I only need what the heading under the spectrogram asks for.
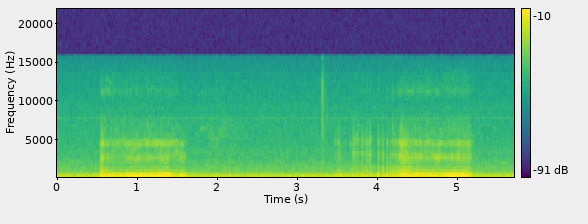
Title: Bunny The Snoring Cat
